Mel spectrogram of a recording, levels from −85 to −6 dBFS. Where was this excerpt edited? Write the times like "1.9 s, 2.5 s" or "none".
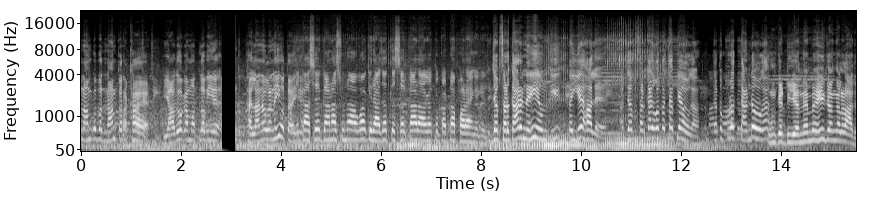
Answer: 4.3 s, 8.1 s, 13.8 s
